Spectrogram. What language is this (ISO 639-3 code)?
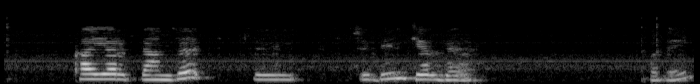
uzb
